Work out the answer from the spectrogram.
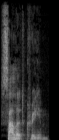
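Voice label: "salad cream", British English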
